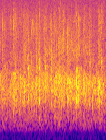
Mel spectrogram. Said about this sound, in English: give him a warm round of applause as he comes up.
